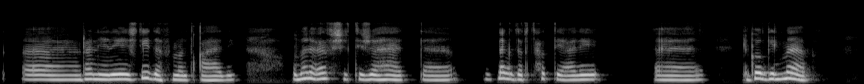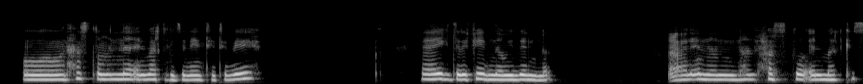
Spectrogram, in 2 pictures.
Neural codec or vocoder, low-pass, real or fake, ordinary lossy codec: none; 7.2 kHz; real; none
